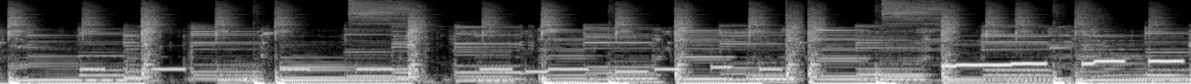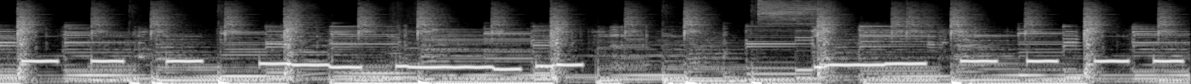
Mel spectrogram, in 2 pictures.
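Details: Loud guitar-led instrumental music with bass plays throughout, with no barking or other animal voice.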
